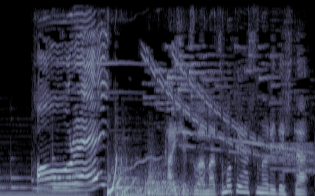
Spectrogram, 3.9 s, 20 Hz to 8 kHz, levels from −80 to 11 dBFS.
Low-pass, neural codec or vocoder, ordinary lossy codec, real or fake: none; none; none; real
